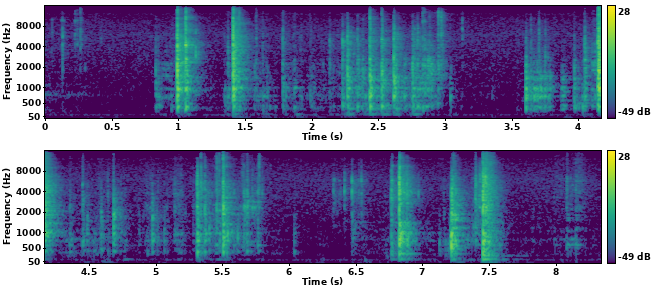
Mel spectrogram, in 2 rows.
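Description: Irregular clicks and knocks from hands handling the plastic shell of a Commodore C2N datasette as it is unscrewed and pulled apart, coming in short clusters with pauses between them.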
